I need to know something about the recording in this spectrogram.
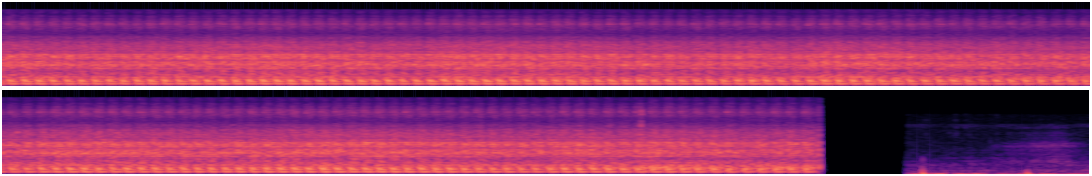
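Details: Honda Activa scooter after carburetor air screw adjustment: steady, even idle with a regular beat and nothing uneven; small engine sounds smooth and settled.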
